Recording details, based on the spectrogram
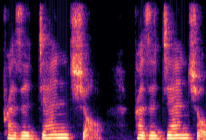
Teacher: we're going to emphasize that e as in red in the third syllable and then that suffix h sound right into the dark l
